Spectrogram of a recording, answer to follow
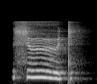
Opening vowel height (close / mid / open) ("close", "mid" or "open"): mid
